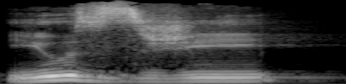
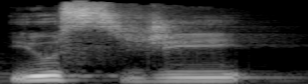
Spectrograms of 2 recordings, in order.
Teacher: وأما الملاحظات على نطق حرف الزاي فهي: أولا يجب بيان جهره لتمييزه عن السين، مثل يزجي، فلا تقل يسجي، فإذا همست حرف الزاي صار سينا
